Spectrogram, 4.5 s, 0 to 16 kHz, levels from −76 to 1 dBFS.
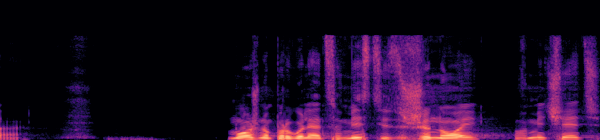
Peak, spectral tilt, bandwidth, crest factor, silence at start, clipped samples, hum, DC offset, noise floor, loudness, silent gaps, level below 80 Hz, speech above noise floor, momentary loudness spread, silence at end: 0 dBFS; -6 dB/octave; 12.5 kHz; 18 dB; 0 s; under 0.1%; none; under 0.1%; -73 dBFS; -16 LUFS; none; -58 dBFS; 58 dB; 11 LU; 0 s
